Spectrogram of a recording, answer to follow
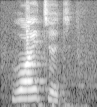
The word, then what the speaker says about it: Vujicic: So it's a Siberian name, so the pronunciation is different from the spelling. It's Nick Vujicic.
